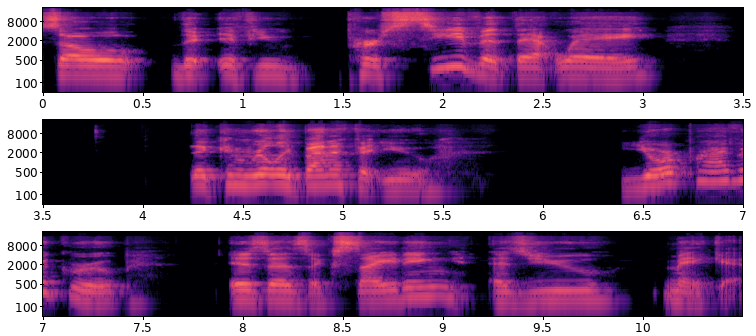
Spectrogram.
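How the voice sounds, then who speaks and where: Using lively intonation, a woman with a fairly low pitch talks at a very slow pace with long, frequent pauses. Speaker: business coach, online community founder. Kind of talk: live stream tutorial. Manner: casual, conversational.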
